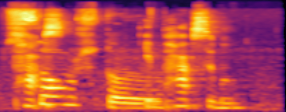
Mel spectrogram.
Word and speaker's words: impossible: Thì bây giờ mình cần phải nhấn vào cái âm trước nó, đó là impossible.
